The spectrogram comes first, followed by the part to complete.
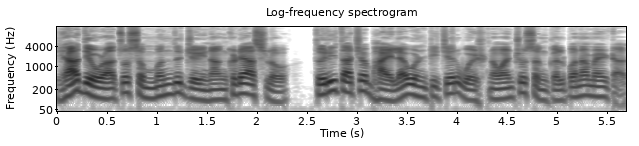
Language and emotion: Goan Konkani, neutral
